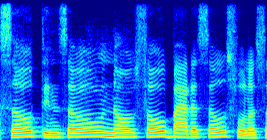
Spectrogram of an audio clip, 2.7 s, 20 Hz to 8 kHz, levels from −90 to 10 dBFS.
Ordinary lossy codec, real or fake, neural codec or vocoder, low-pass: none; fake; codec, 16 kHz, 1 kbps, X-Codec, HuBERT features, trained on LibriSpeech; none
